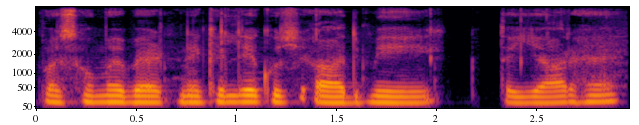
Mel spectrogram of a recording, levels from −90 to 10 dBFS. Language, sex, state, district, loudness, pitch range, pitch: Hindi, male, Uttar Pradesh, Saharanpur, -17 LUFS, 130-145 Hz, 140 Hz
